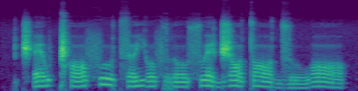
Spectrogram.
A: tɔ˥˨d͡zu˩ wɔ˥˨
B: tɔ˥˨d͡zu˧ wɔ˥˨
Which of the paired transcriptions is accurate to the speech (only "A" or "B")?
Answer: A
